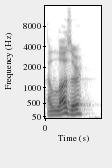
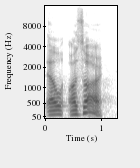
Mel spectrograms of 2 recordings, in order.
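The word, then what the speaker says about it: El-Azar (אלעזר): El-Azar. It's not El-Azar. It's El-Azar. You have to have the ayin in there.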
